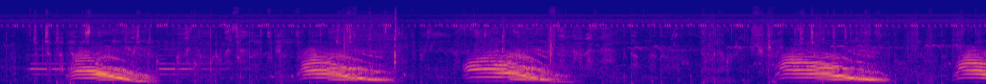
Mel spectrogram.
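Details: Tigress in Kanha National Park, Madhya Pradesh, gives deep, moaning calls that fall in pitch, repeated every few seconds to summon her cubs.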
